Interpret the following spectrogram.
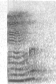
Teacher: You don't hear the g there.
